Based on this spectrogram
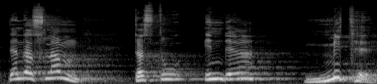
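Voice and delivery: high, loud ringing start; joyful favorite verse; excited proclamation. Real, not acted.

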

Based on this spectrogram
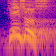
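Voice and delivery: high, loud "Jesus"; exultant answer to the question; triumphant answer. Real, not acted. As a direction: ring out the answer.

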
